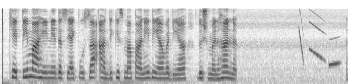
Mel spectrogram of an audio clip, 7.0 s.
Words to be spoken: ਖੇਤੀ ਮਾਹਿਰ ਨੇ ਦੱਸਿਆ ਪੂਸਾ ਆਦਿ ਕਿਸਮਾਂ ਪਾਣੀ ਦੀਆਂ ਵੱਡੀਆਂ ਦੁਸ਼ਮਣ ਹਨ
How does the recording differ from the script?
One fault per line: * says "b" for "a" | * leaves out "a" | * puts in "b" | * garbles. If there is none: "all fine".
all fine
